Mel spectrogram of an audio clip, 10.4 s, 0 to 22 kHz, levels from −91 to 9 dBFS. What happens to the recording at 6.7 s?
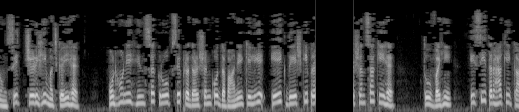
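At 6.7 s you're in the middle of a playback stall: the speech cuts to silence from 6.31 to 7.07 s, about 0.77 s, likely because the player ran dry of data. Across that spot, and the whole clip, there's also the washy, ringing smear of WMA compression, which likely fits a 32 kbps encode.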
